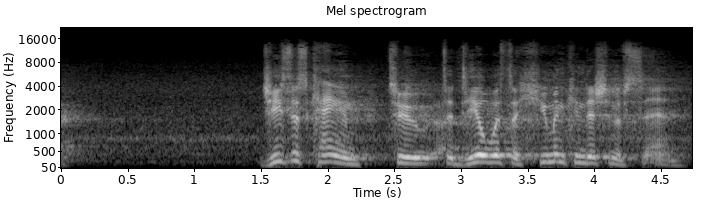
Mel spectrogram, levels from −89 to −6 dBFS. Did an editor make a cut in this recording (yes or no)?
yes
